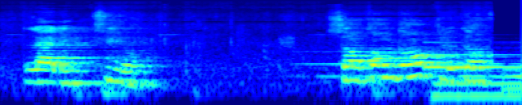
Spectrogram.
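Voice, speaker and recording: A woman at a very slow pace, amid audible room echo and noticeable background noise. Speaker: worship leader. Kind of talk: church service announcements. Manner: halting.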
